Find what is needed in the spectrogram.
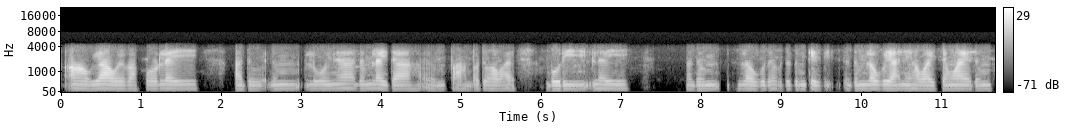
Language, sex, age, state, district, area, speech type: Manipuri, female, 60+, Manipur, Imphal East, rural, conversation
